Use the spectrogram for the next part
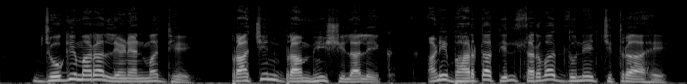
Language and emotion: Marathi, neutral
